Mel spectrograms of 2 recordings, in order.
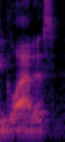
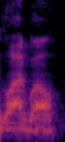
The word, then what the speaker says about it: Gladwell: In the book Tripping Point by Malcolm Gladwell, I keep saying his name wrong. I always say Gladys. Malcolm Gladwell asserts that an idea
